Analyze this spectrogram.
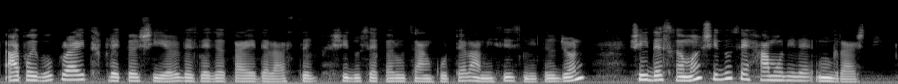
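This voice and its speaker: A woman reads a novel aloud in a measured, expressive way. Her voice is low, and her pitch moves a lot between phrases. The recording has a dull, lo-fi sound. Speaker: audiobook reader. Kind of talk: literary audiobook narration.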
